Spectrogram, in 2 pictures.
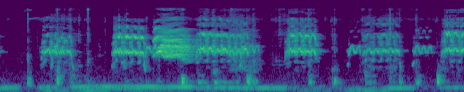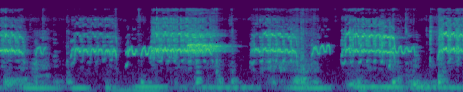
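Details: Parrot keeping up a fast, continuous warbling chatter of short buzzy and whistled syllables, broken by tiny gaps, over a faint low hum.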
